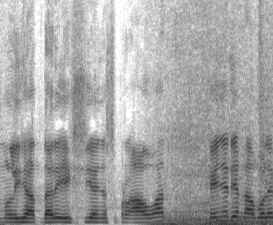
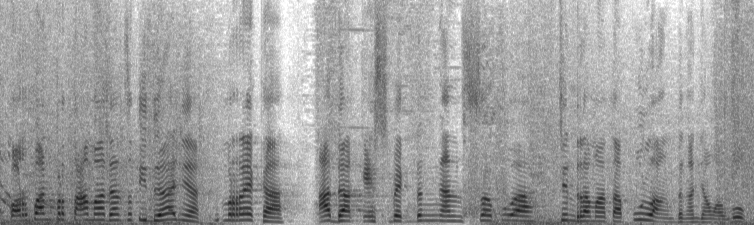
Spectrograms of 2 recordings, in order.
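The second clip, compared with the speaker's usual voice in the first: usual speaking voice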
